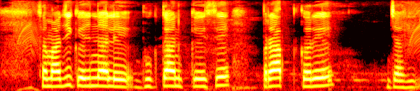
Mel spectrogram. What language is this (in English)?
Chhattisgarhi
